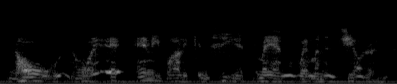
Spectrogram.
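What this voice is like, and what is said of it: Whispering, hoarse voice. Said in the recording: “what are you whispering for? ... I got laryngitis.”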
